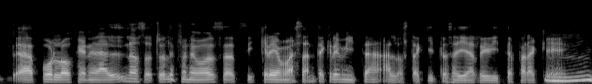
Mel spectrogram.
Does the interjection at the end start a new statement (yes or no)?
yes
